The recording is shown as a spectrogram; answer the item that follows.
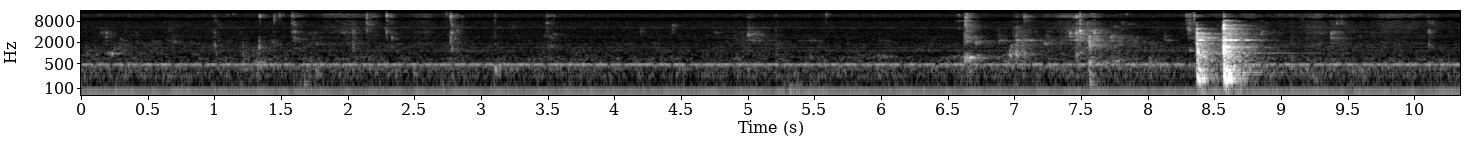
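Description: Drinks being sipped from glass tumblers over a faint steady hum of room tone, with a few light ticks. Near the end come two sharp knocks close together: a glass tumbler set down on the table.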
